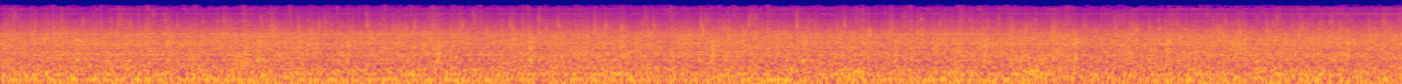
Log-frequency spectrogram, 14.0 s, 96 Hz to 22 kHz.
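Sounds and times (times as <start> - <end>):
line shaft mechanical rumble and clatter: 0.0 - 14.0.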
